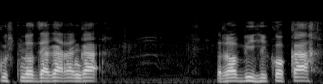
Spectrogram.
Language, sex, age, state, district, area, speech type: Odia, male, 45-60, Odisha, Rayagada, rural, spontaneous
